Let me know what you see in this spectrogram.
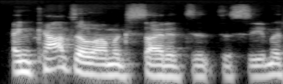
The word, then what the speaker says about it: Encanto: Gotta say it right, y'all. Encanto.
